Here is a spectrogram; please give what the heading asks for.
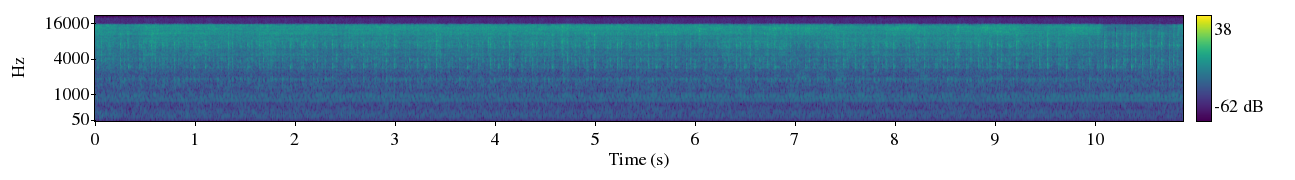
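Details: Mini sanding machine that would not spin and only buzzed, after the run capacitor is replaced: quiet, steady electric hum with even tones; the small motor spins up and runs smoothly, normal running.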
